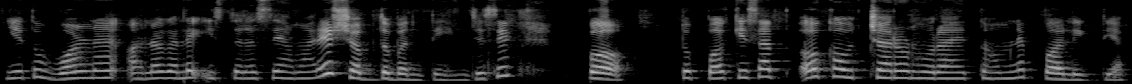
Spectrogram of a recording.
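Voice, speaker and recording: A woman teacher explaining a lesson to young pupils, slow and patient. Her voice sits a little high but sounds soft and mellow. She explains step by step and corrects herself along the way. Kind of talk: Hindi grammar lesson.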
